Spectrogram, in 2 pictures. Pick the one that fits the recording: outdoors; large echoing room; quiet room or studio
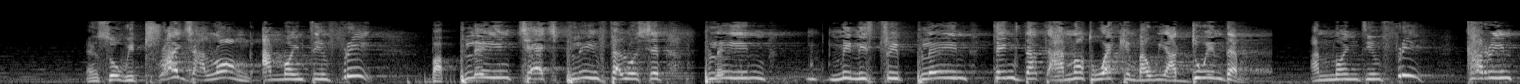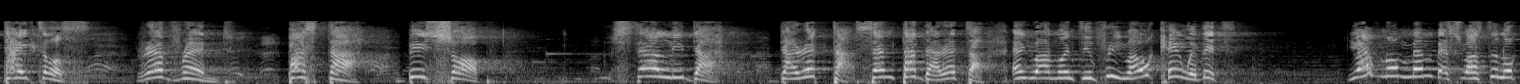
large echoing room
